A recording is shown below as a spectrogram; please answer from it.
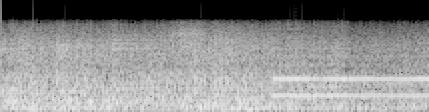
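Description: Motorcycle running along a road with engine and wind rumble, then its horn sounds one long beep starting about a second and a half in.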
